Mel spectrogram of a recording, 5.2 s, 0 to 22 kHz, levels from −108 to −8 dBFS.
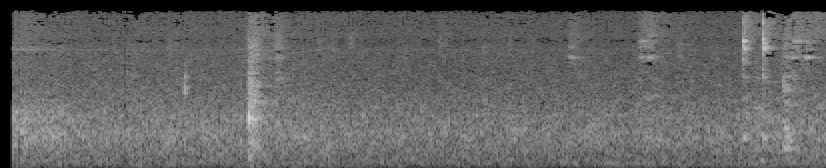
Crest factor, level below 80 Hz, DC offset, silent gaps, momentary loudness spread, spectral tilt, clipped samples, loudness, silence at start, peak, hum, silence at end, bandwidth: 30 dB; -74 dBFS; under 0.1%; none; 16 LU; 0.5 dB/octave; under 0.1%; -36 LUFS; 0.05 s; -8 dBFS; none; 0 s; 17 kHz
